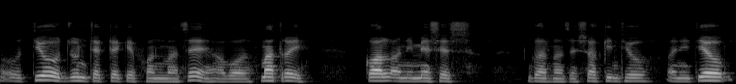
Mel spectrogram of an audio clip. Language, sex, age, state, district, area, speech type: Nepali, male, 30-45, West Bengal, Kalimpong, rural, spontaneous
